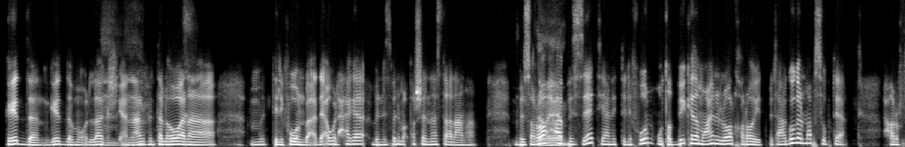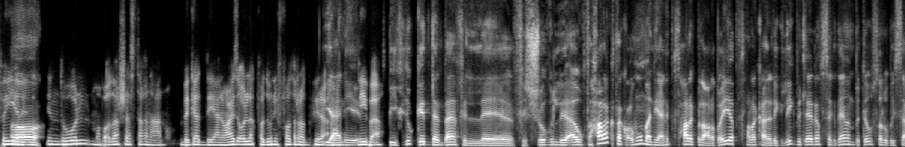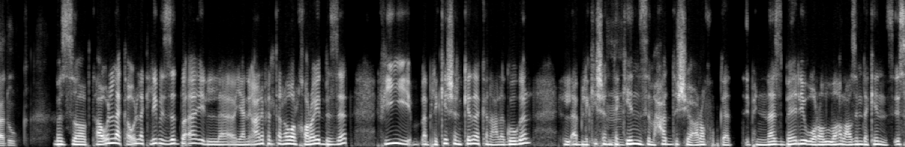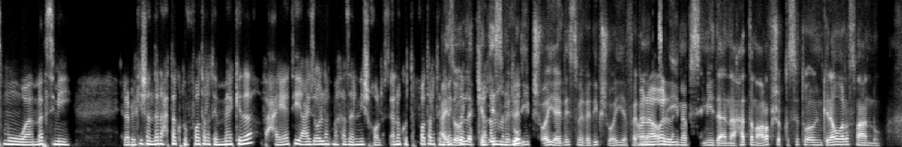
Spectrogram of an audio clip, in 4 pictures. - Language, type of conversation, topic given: Arabic, podcast, إيه أبسط أدوات التكنولوجيا اللي ما تقدرش تستغنى عنها؟
- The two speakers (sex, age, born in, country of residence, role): male, 20-24, Egypt, Egypt, guest; male, 25-29, Egypt, Egypt, host
- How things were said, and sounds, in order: tapping; in English: "أبليكشن"; in English: "الأبلكيشن"; in English: "الأبلكيشن"; tsk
